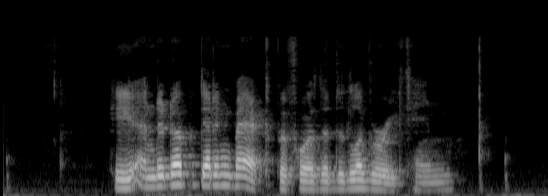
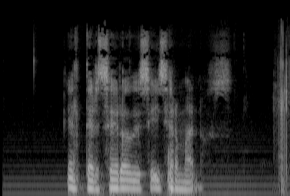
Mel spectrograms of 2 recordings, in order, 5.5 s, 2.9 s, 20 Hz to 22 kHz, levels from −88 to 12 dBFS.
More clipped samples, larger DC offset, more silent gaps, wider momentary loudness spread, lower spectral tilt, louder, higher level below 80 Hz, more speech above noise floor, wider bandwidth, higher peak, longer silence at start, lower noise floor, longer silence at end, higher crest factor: neither; neither; neither; first, 19 LU vs 16 LU; first, -8 dB/octave vs -4 dB/octave; first, -22 LUFS vs -25 LUFS; second, -64 dBFS vs -52 dBFS; first, 44 dB vs 31 dB; second, 9.6 kHz vs 14.5 kHz; first, -4 dBFS vs -8 dBFS; first, 1.15 s vs 0.7 s; first, -66 dBFS vs -56 dBFS; first, 1 s vs 0 s; about the same, 20 dB vs 20 dB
